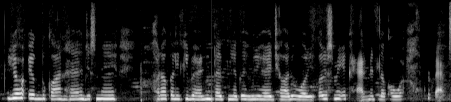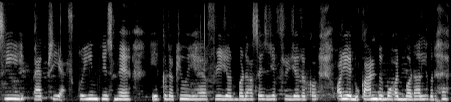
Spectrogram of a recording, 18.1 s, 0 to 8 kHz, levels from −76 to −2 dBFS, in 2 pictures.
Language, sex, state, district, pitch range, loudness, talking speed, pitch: Hindi, male, Bihar, Jahanabad, 250-275 Hz, -16 LUFS, 155 wpm, 260 Hz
